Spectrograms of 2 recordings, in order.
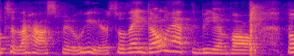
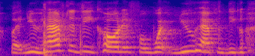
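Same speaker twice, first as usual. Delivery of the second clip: ordinary talk, nothing marked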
